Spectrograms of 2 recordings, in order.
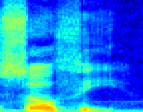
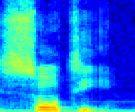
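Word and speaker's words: Sothy: it's spelled s-o-t-h-y and he'll answer to sophie but it's actually salty so oh jones is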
